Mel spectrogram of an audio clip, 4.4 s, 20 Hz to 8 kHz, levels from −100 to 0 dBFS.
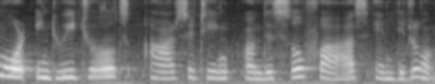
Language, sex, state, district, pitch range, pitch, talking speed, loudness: English, female, Punjab, Kapurthala, 230-275 Hz, 255 Hz, 140 wpm, -19 LUFS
